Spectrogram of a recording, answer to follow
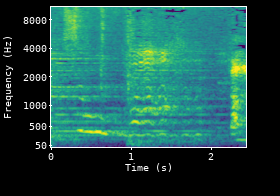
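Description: Operatic singing: a voice holding notes and sliding between them, growing fainter near the end.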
